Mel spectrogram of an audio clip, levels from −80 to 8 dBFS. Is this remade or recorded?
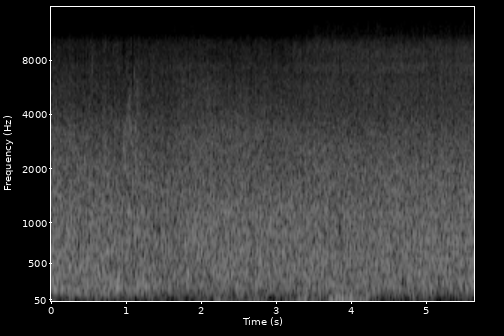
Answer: recorded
